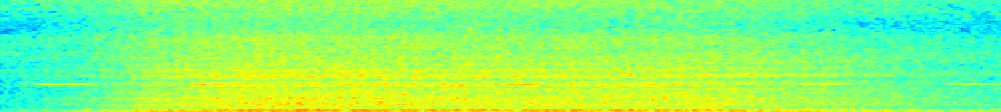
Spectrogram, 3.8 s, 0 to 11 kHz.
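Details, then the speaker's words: Workhorse 8.1 Vortec with non-OEM makeshift fan clutch, 88°F day, radiator block removed, coolant dropped quickly to 195: steady loud whooshing roar of the locked-up fan moving plenty of air; normal cooling fan roar. "and i'm still getting a good loud war on that fan and the temperatures drop dropped really quick"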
